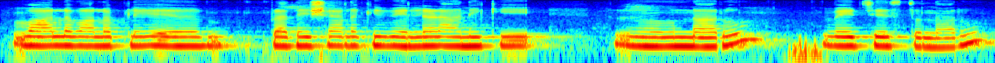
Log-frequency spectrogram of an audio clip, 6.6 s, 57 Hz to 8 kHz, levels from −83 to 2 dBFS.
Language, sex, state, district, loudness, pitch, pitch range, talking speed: Telugu, female, Telangana, Mahabubabad, -14 LUFS, 225 Hz, 220-230 Hz, 70 wpm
